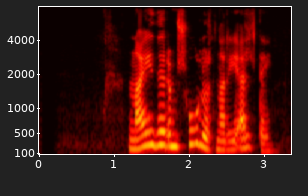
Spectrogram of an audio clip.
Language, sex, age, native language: Icelandic, female, 40-49, Icelandic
